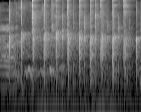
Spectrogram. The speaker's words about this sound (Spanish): presentemos ahora, presentemos ahora a los miembros de este podcast quiero recibir con un fortísimo, para cambiar un poquito el orden, ¿no? Quiero recibir con un fortísimo aplauso con ustedes.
